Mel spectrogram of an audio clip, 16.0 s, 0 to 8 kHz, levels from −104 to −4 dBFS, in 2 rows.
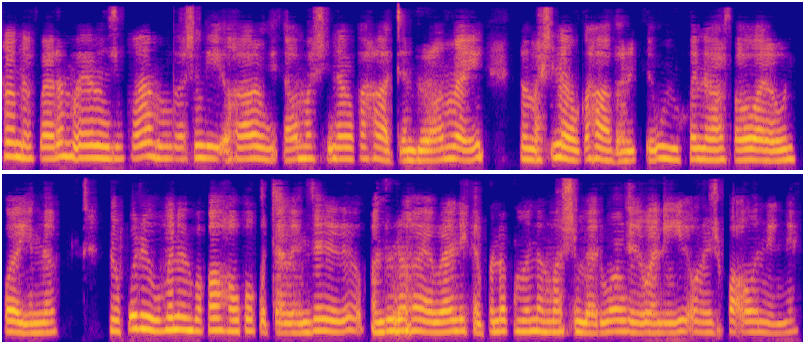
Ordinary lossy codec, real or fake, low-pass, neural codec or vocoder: AAC, 32 kbps; fake; 7.2 kHz; codec, 24 kHz, 1 kbps, SNAC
